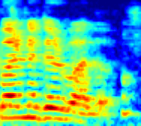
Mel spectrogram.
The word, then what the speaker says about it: Barnagarwala: Did I pronounce that right? Barnagarwala.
